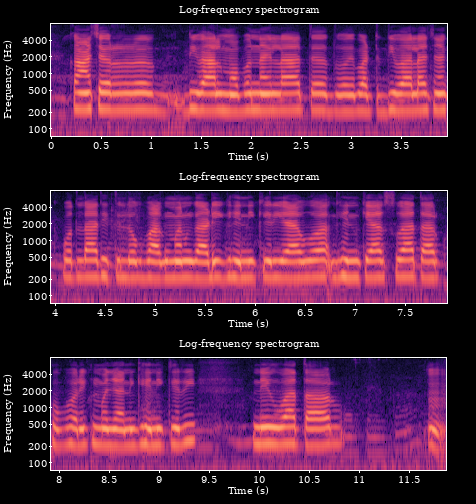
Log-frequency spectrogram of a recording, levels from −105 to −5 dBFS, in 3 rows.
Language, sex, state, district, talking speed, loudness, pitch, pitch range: Halbi, female, Chhattisgarh, Bastar, 180 wpm, -31 LUFS, 215 Hz, 210-220 Hz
